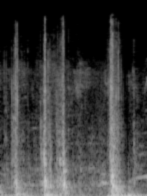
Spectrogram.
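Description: A house door is opened to check who is at the entrance, producing a few sharp clattering knocks and thumps of wood and latch with softer scraping between them, moderately loud.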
